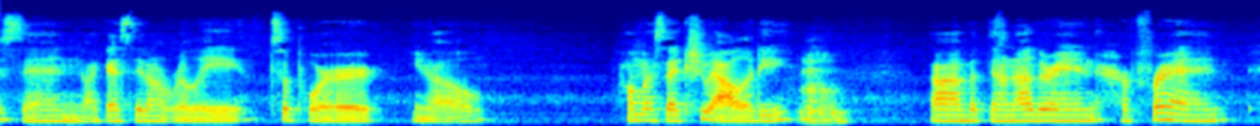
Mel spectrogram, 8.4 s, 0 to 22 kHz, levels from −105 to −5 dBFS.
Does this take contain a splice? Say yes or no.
no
